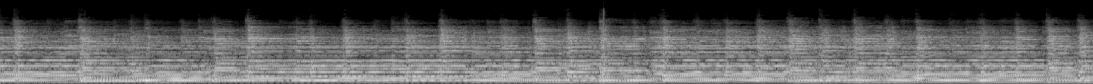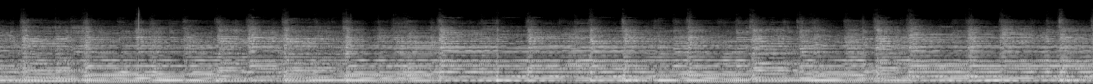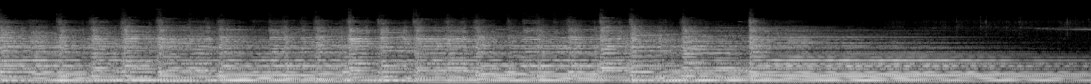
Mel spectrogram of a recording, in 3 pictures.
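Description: Electric guitar strummed and picked in a steady, unbroken instrumental passage.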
